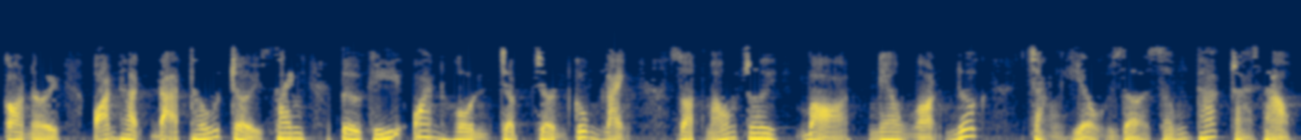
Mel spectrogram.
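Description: A man's voice: on the low side, animated, measured pace, husky, no room sound. A man reading a storybook voices a middle-aged noble lady who laments her long suffering. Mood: lamenting. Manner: lamenting, mournful. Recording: dull lo-fi recording.

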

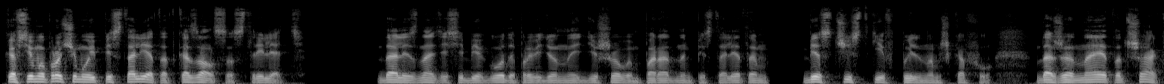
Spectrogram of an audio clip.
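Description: A man narrating an audiobook in a measured, dramatic way. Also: sits low. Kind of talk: scripted narration.

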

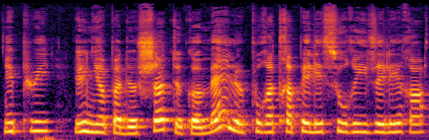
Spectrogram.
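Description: A woman's voice: fairly high pitch, steady tone, moderate pace, darkish tone, pitched above the performer's own voice, natural voice. A woman reading an audiobook, voicing a polite, eager young girl in a raised, sweet voice. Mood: doting.

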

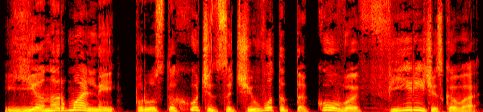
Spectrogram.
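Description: A man's voice: on the high side, sing-song, unhurried, a little mellow, slightly rough, dry recording, studio quality, pitched above the performer's own voice, exaggerated voice. A man voicing a nervous, embarrassed male healer who pleads in a flustered way. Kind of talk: audiobook character voicing.

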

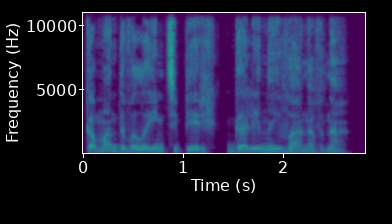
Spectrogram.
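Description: An audiobook narrator reading a novel in steady, even scripted narration. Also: medium pitch, brisk, clean tone, no room sound, clean studio sound.

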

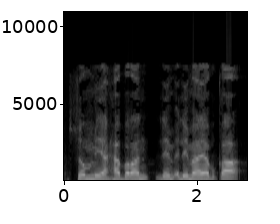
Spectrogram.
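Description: A man reading a classical religious text aloud to a teacher in steady, formal recitation. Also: sits high, measured pace. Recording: dull recording with long hall reverb.

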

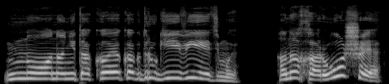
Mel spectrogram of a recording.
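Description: Woman playing excitable young male friend, high-pitched and pleading, dry storybook read. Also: moderate pace, dry recording, lightly acted. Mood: eager. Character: cheerful, eager young man, friend of the hero.

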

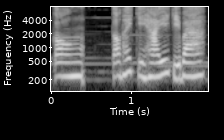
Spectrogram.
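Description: Woman voicing a sulky little boy, high and whiny, storybook reading. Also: fairly even intonation, a little fast, soft background music, lightly acted. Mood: earnest. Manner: whiny, pleading childlike voice. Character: small boy, sulky and stubborn.

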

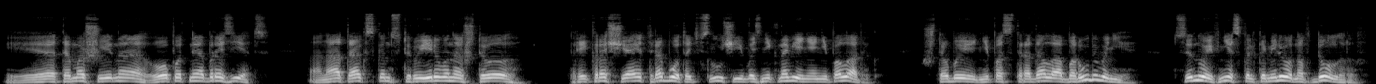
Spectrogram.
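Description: A man voicing a weary male driver who explains things flatly and bluntly. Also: mid-range voice, normal speed, breathy edge. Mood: grim.

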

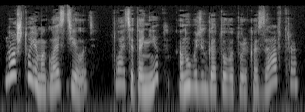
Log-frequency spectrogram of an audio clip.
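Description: A woman voicing an exasperated, sharp-tongued young mother in a storybook reading. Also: on the high side, animated, moderate pace, no room sound, lightly acted. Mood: dismissive. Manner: indignant, raised voice.

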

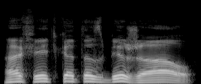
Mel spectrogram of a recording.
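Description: Guy doing a cruel robber boss, loud and gruff, taunting, dry close sound. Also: lowish voice, slow, dry recording, voice pushed up. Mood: barking orders. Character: brutal, mocking male robber chief. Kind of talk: audiobook character voice.

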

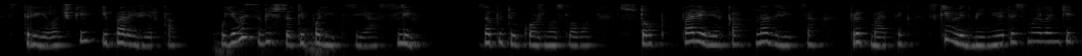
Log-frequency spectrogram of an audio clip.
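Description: A woman reading an older grandfather who patiently coaches his grandson through grammar, gently teasing. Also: fairly high pitch, lightly acted. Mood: encouraging. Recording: dull lo-fi audio.

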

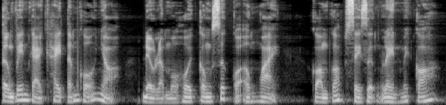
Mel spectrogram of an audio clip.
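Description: A man voicing a gentle elderly grandmother, a grieving widow, who speaks softly and tenderly in an audio story. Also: low-pitched, normal speed.

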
